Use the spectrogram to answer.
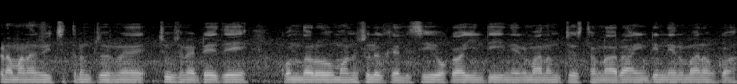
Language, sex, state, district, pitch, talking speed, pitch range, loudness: Telugu, male, Andhra Pradesh, Visakhapatnam, 110 Hz, 145 wpm, 105-110 Hz, -24 LUFS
